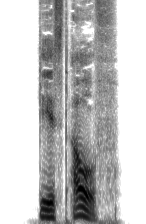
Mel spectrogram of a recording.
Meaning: second-person singular present of aufgehen
- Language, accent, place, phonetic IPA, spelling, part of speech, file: German, Germany, Berlin, [ˌɡeːst ˈaʊ̯f], gehst auf, verb, De-gehst auf.ogg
